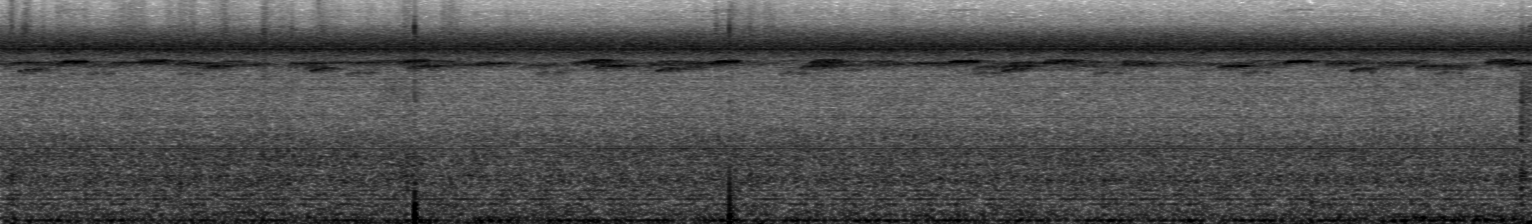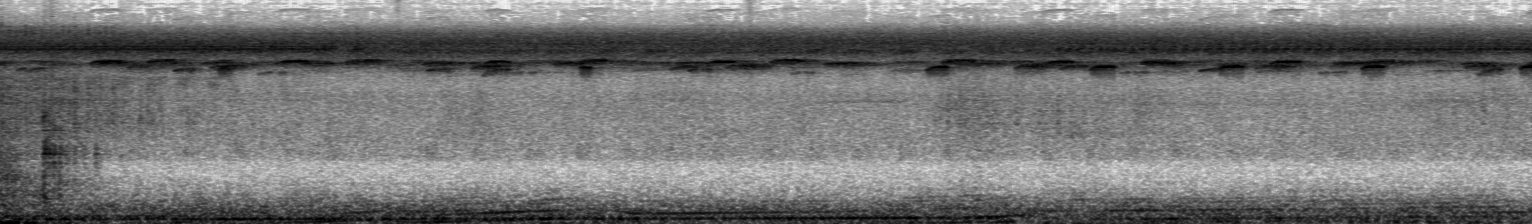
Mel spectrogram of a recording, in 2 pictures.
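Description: Evening insect chorus of crickets chirping in a steady, pulsing high trill, over a low steady hum. Two short sharp knocks stand out a few seconds in.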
